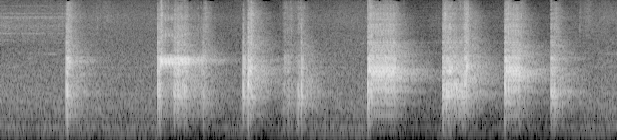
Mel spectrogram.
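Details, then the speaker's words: Sharp loud buzz bursts from the speaker as the first audio tube's grid is touched on a tube radio under troubleshooting; much amplified, showing the first audio stage works. "that's the grid of the first audio it's much Amplified but it tells me that first audio was working"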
